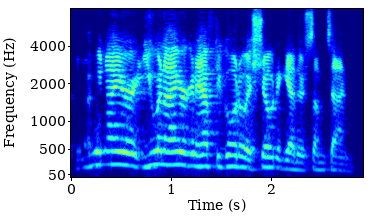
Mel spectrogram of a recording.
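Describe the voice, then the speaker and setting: A man's voice: high voice, animated, rapid-fire, dull audio. A man hosting a casual interview over a video call, talking in a conversational way. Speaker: interviewer, host.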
